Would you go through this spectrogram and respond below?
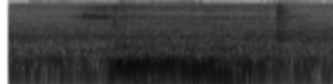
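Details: A single low, rumbling, drawn-out snore from a sleeping Pekingese.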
